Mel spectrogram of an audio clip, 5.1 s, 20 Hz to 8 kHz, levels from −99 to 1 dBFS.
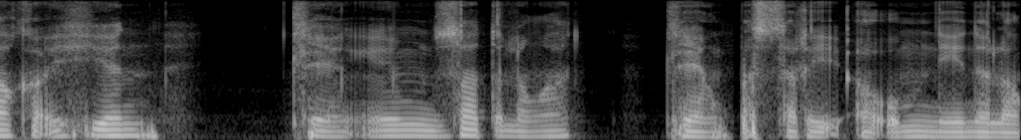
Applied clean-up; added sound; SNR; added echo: none; none; none; none.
